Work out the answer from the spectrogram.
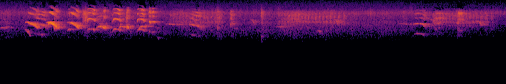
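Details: Curl-crested jay (Cyanocorax cristatellus) in a backyard with fruit trees in Brazil gives a quick flurry of bright, sweeping chirps in the first three seconds, fading to softer scattered notes over faint outdoor hiss.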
